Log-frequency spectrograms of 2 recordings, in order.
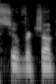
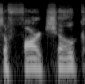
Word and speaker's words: Safarchuk: Ben says Sufarchuk. It's Safarchuk. Like we all get it wrong.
